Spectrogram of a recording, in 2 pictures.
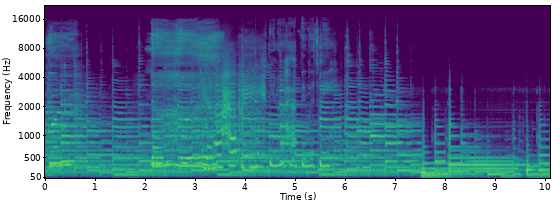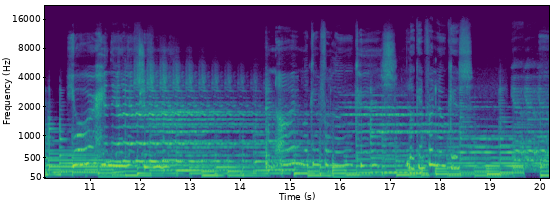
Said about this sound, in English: Make sure you put on your headphones for this one. You're going to want to hear the painstaking intentionality behind every echo and arpeggio on these tracks.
